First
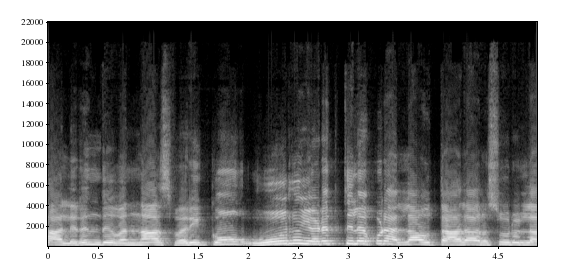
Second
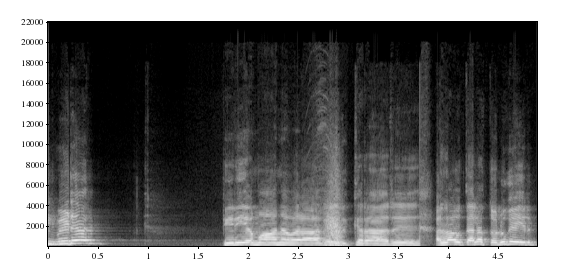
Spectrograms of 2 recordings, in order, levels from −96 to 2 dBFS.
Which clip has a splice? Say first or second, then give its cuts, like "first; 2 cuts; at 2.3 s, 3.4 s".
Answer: second; 1 cut; at 3.8 s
